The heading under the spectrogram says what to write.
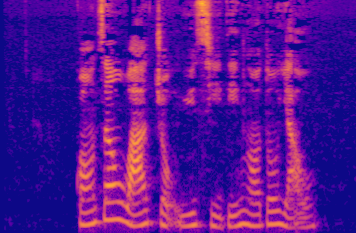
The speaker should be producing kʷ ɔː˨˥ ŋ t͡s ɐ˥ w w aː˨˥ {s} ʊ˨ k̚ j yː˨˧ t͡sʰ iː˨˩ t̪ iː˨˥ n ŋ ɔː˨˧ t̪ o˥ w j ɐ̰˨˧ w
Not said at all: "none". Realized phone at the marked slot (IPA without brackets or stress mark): t͡s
